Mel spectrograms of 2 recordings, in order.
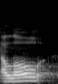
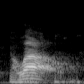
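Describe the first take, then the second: First: The last syllable rhymes with 'low'. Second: The last syllable rhymes with 'cow'. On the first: The speaker calls it wrong. "so I used to say allo" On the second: The speaker calls it right. "now we're gonna pronounce it the right way"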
